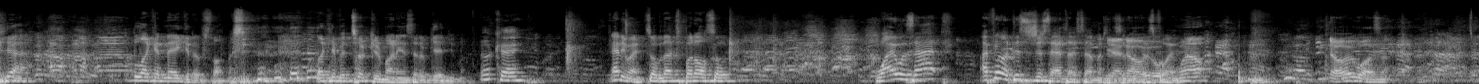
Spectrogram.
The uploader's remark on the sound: Live from the Punchline in San Francisco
